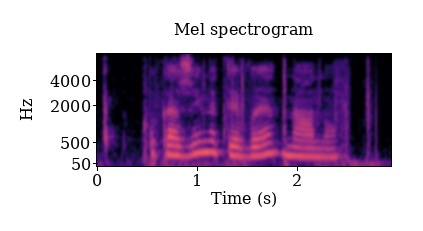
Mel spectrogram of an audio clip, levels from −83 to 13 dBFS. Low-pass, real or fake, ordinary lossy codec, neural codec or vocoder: 7.2 kHz; real; Opus, 24 kbps; none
